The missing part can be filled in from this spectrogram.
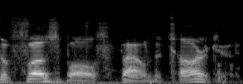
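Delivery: very low, soft, throaty, guttural rumble. Narrating a game scene, speaker voices an unseen hyena-like creature, deep guttural voice. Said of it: "you hear a deep guttural voice".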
